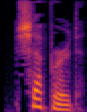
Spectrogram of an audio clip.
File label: "Shepherd", English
